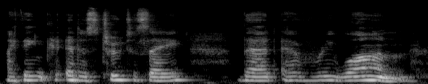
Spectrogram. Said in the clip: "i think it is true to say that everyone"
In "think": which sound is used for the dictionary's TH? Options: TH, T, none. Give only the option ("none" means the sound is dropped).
TH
